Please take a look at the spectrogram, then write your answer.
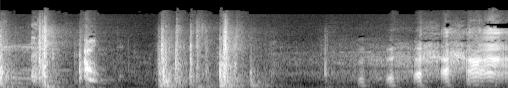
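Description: A few heavy, dull thuds land in quick succession, like punches striking a body, as a man is knocked out, followed by a voice making muffled sounds.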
